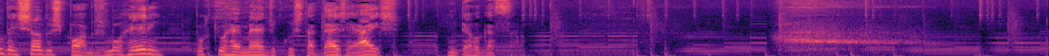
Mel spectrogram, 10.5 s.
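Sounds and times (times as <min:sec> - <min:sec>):
speech: 0:00.0 - 0:05.4
steady musical backing: 0:00.0 - 0:10.4
long deep breath inhale: 0:07.7 - 0:09.9.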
